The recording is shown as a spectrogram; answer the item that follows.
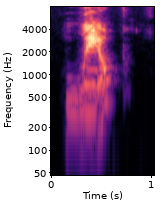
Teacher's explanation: We hear that nasalized a sound in lots of words including the word lamp or the word plant.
